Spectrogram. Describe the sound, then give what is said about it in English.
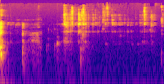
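Drinking glasses of iced mint tea mixed with raspberry cordial and lime juice clink together in a toast: a few bright chinks with a short ringing tone, scattered over a couple of seconds amid faint rustling and soft background murmur. “So cheers. Cheers.”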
